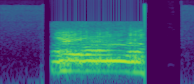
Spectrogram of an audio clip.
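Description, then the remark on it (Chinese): A bear gives one loud, sustained roar before going to sleep, lasting about a second, steady and deep with a rough, growling edge, then cuts off abruptly into quiet. “熊嚎叫完，会顺手折断一根树枝，带回房间。”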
